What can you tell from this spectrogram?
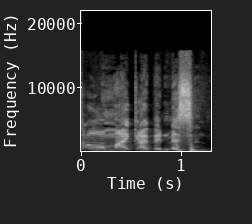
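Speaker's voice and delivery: high, excited mock greeting from a former inmate. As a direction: squeal it like an old friend spotting you. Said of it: "he goes".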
